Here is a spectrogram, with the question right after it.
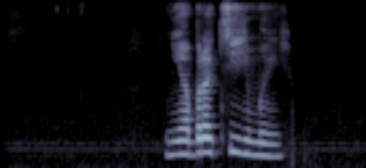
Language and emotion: Russian, neutral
